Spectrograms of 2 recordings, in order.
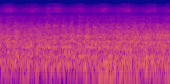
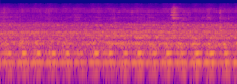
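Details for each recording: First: Fan after a bearing service for a loud night-time noise. Only a steady, even rush of air from the spinning blades is heard, with no grinding or ticking from the hub; the noise is fixed. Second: Ceiling fan, noisy at night per the owner: steady motor hum pulsing about three times a second with faint scratchy squeaks, from dry, worn fan bearings, recorded before cleaning and bearing service.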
